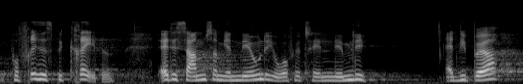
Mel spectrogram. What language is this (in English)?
Danish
